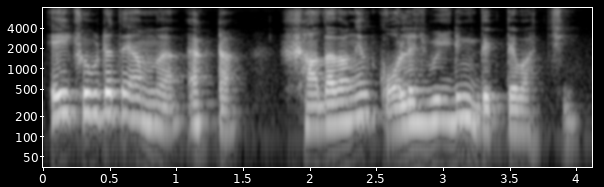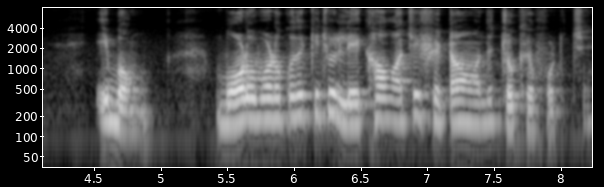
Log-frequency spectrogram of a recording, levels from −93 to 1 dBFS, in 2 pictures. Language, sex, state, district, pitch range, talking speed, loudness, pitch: Bengali, male, West Bengal, Dakshin Dinajpur, 140-200 Hz, 155 wpm, -20 LUFS, 170 Hz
